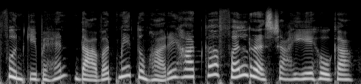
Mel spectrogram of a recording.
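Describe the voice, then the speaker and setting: A loving mother bird from a children's cartoon, played by a woman. Her voice is very high and swings expressively. She speaks with earnest affection in a close, dry sound. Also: big pitch swings, normal speed, a little mellow, dry recording. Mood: cheerful, earnest. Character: loving, gentle mother bird, warm and welcoming. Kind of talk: Hindi children's story cartoon dialogue.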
